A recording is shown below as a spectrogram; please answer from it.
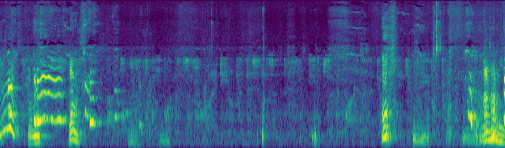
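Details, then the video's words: Collie puppy sisters vocalizing, a run of high, wavering whines and yelps that rise and fall in the first two seconds, with softer yips and sharp cries later, plus a person's voice. "Collie puppy sisters vocalizing"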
